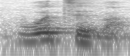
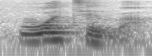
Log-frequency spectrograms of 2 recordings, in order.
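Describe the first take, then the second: No difference in how they are said.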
